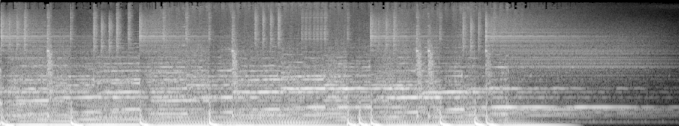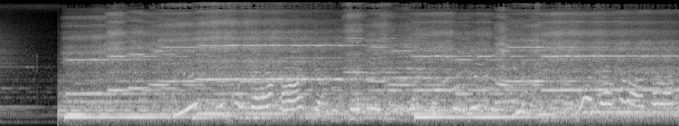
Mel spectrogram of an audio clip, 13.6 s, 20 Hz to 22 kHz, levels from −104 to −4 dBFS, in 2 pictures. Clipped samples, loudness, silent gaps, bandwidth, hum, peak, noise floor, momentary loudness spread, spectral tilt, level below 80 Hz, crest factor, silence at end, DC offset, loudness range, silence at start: under 0.1%; -15 LUFS; none; over 20 kHz; none; 0 dBFS; -56 dBFS; 10 LU; -4.5 dB/octave; -14 dBFS; 12 dB; 0 s; under 0.1%; 10 LU; 0 s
